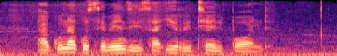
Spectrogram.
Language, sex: Xhosa, male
